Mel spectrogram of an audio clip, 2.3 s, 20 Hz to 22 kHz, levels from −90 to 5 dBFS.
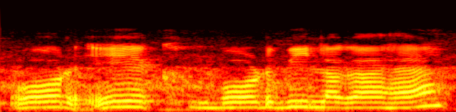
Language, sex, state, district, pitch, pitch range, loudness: Hindi, male, Uttar Pradesh, Saharanpur, 190 Hz, 185-200 Hz, -14 LUFS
